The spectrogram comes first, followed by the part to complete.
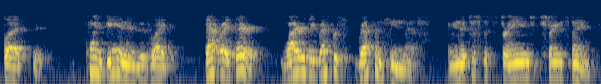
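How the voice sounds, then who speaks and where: A man's voice: fairly high pitch, animated, unhurried. A man in his thirties, a podcast guest in casual talk, rambling and reflective with many restarts, heard over the phone. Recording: tinny, echoey phone line.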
